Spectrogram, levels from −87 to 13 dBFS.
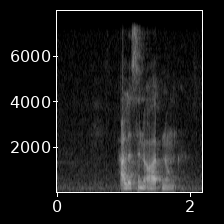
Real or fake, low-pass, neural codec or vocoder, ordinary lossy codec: fake; 7.2 kHz; vocoder, 22.05 kHz, 80 mel bands, Vocos; none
